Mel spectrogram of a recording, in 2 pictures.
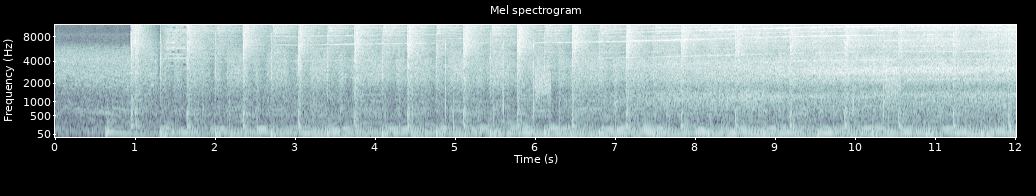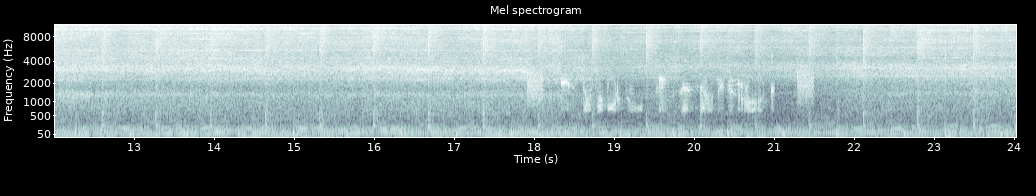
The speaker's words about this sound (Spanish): Autorizado despegue, Nave del Rock 001.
